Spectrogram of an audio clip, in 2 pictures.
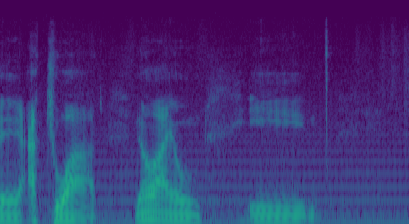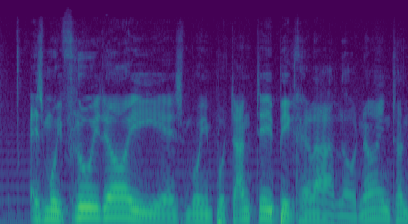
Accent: England, United Kingdom; first language en; Spanish is a second language; mira, yo soy inglés, hablo inglés, no castellano, como es obvio.

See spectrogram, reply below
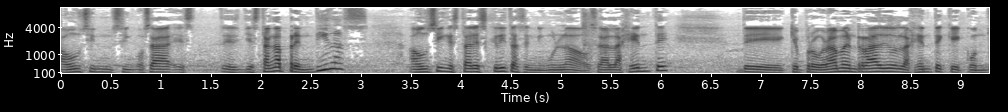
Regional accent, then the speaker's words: Guatemala; yo en algún momento llegué a tener un rencor muy fuerte y muy grande hacia los medios de comunicación en mi país

